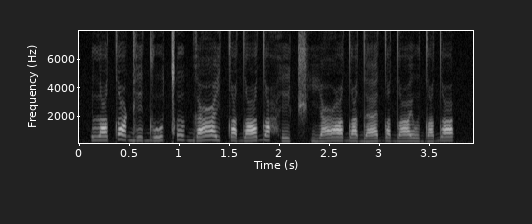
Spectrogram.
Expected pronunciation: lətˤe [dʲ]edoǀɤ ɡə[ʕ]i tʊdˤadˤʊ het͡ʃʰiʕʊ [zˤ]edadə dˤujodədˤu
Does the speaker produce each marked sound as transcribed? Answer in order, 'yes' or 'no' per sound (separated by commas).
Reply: no, yes, no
